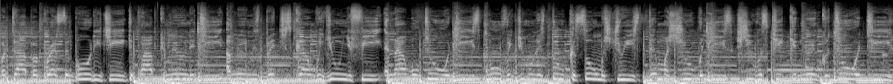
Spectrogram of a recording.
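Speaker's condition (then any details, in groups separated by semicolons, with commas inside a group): No condition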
